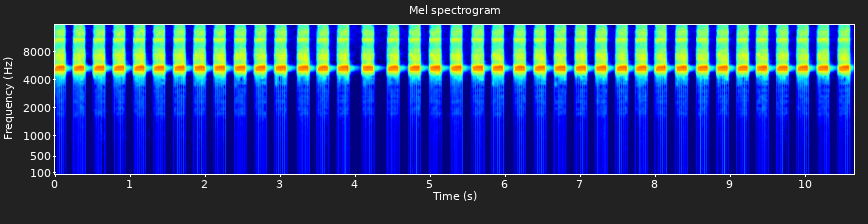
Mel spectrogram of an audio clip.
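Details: At night a cricket chirps in a fast, regular train of bright high-pitched pulses, about four each second with one short gap, recorded live without loops on a Sony PCM D100 field recorder.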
